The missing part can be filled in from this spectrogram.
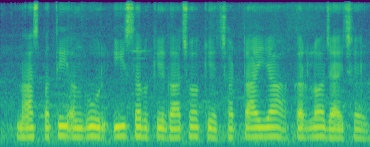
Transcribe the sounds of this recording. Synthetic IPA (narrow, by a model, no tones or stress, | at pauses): na̰spət̪iə̰̃ŋɡuɾisəbʱkeɡãːt͡ʃʰõket͡ʃʰəʈːajakəɾlɔd͡ʒa̰j̰t͡ʃʰɛ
